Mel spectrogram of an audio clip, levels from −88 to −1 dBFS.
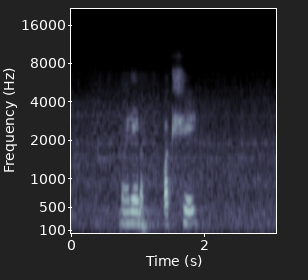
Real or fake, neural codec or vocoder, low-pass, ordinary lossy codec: real; none; 7.2 kHz; Opus, 16 kbps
